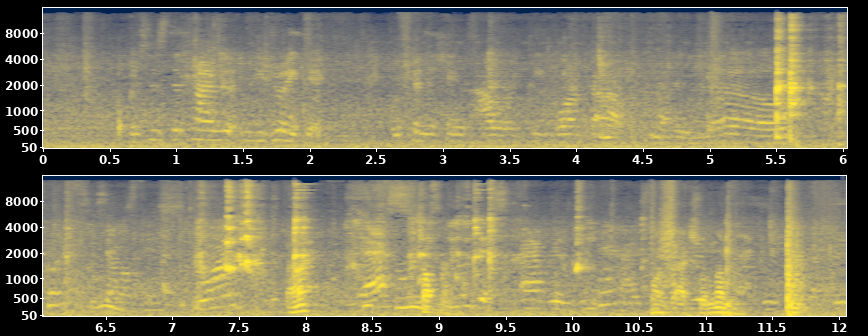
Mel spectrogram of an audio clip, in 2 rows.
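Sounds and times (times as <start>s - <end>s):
voices talking: 0.6s - 12.0s.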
